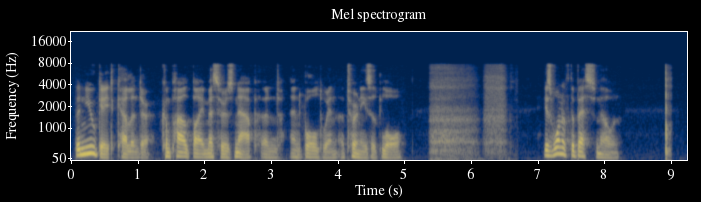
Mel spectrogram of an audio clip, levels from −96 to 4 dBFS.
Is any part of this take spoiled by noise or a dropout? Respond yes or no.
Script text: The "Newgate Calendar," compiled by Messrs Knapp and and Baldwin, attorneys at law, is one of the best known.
yes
